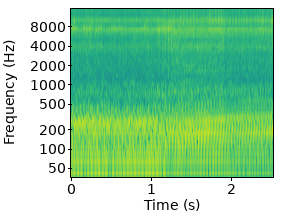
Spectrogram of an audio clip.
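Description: Ducati Hypermotard 1100 motorcycle engine running steadily at a low, throbbing idle, loud and close, with no pauses for the whole stretch.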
